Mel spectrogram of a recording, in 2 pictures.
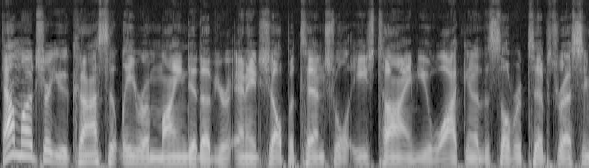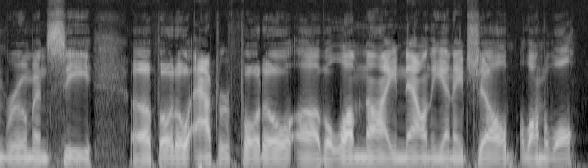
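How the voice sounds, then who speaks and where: Sports radio host, male, mid-pitched and smooth, polished questioning in a dry acoustic. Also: normal speed, fairly bright tone, dry recording.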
